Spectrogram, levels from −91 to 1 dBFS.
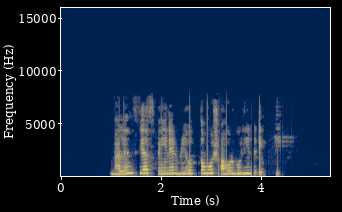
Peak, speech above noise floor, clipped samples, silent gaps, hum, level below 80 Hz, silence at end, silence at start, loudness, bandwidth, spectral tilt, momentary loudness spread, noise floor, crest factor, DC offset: -2 dBFS; 72 dB; under 0.1%; none; none; -56 dBFS; 1 s; 1 s; -18 LUFS; 7.6 kHz; -4.5 dB/octave; 16 LU; -90 dBFS; 18 dB; under 0.1%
